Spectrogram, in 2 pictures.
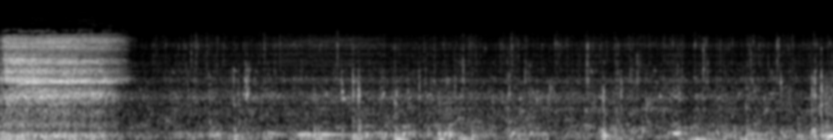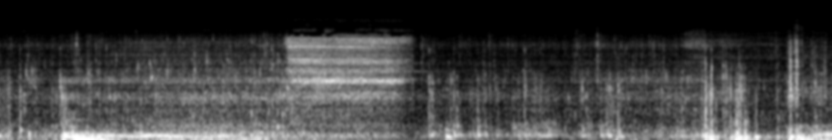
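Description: Scuba breathing through a demand regulator, heard underwater: a hissing inhalation of about a second at the start, a long quieter pause, then exhaled bubbles gurgling up, followed by a second one-second hissing inhalation. More bubbles gurgle near the end.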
